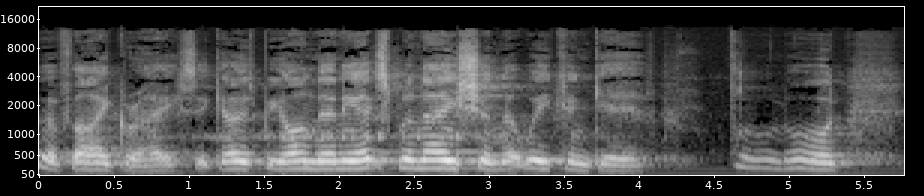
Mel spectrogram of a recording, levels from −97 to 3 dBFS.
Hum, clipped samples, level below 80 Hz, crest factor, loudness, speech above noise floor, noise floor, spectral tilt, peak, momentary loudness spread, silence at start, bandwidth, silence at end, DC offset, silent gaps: 50 Hz at -55 dBFS; under 0.1%; -70 dBFS; 18 dB; -19 LUFS; 26 dB; -46 dBFS; -3.5 dB/octave; -2 dBFS; 19 LU; 0 s; 13 kHz; 0.1 s; under 0.1%; none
